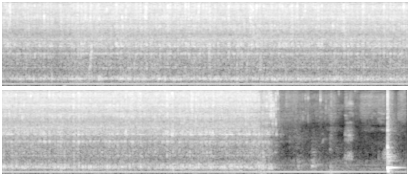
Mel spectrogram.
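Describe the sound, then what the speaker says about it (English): Water runs steadily into a canning pot for green beans, a constant close rushing hum that cuts off near the end, followed by a small clunk. "The water's filling up to the mark."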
